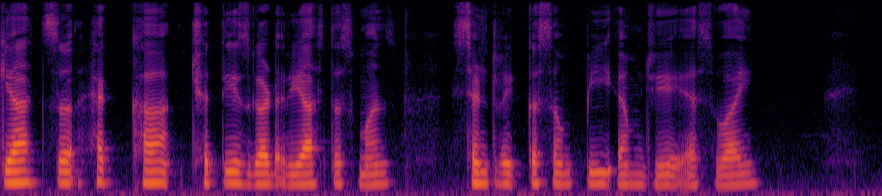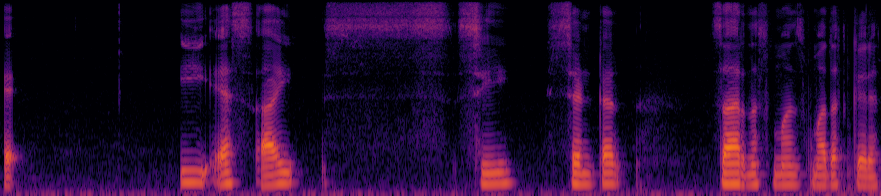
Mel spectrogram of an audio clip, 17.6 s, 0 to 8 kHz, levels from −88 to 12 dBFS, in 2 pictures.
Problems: background sounds at intervals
